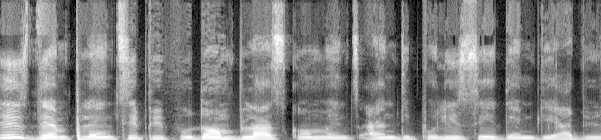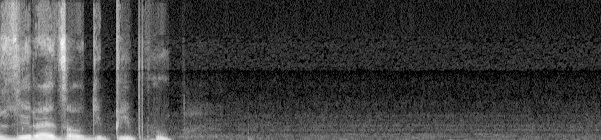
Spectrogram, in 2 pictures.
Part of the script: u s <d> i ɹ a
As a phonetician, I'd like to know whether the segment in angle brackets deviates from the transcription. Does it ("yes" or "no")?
no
